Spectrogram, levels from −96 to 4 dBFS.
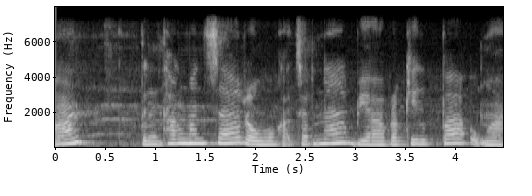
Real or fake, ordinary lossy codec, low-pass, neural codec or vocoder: fake; none; 7.2 kHz; vocoder, 22.05 kHz, 80 mel bands, HiFi-GAN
